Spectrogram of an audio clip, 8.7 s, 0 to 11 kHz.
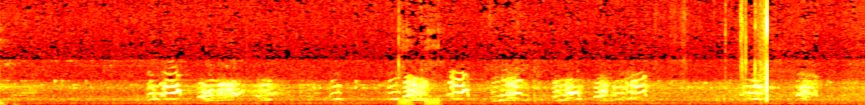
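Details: Beagles training on hare on the island of Crete, 2021, red-blue tick and lemon-white coats: distant yelping bays in separate bursts about every half second to a second, over a steady hiss with one loud thump.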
